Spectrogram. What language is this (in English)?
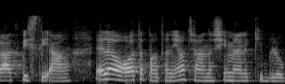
Hebrew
